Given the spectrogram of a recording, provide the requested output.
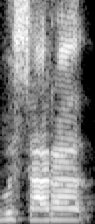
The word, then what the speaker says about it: Huesera: It's called Wasara the Bone Woman.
